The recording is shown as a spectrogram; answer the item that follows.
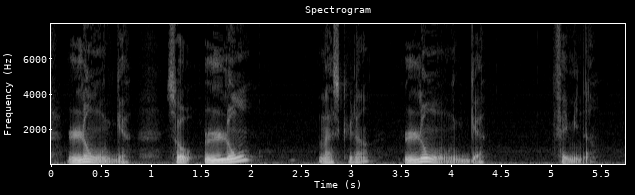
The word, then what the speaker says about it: longue: Okay, so phonetically it's longue, g, longue.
